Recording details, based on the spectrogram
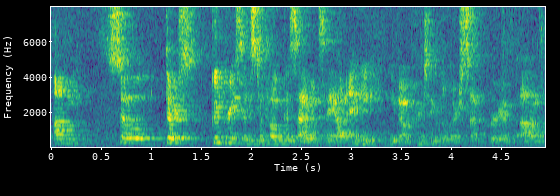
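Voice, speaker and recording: Woman researcher doing a lecture, talks quick w lots of ums, super echoey and far from the mic w noticeable background noise. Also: on the low side, animated. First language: bilingual, Puerto Rican background. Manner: explanatory, frequent ums and "you know". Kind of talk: academic lecture with slides, semi-conversational. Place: indoor lecture room. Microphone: distant room microphone. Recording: roomy echo, distant mic, clear background noise.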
